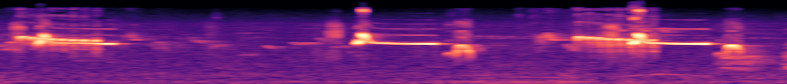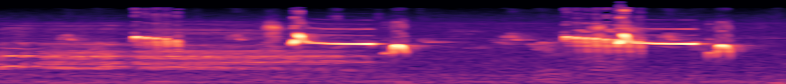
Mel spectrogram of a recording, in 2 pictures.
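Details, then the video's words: Prinias, female versus male, used to excite birds that stopped singing: repeated sharp whistles and ticking trills, with a harsher layered bird call in between. "SUARA Prenjak betina VS Prenjak Jantan !! Ampuh Dongkrak Emosi Burung Macet Bunyi"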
